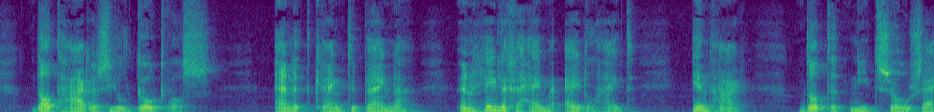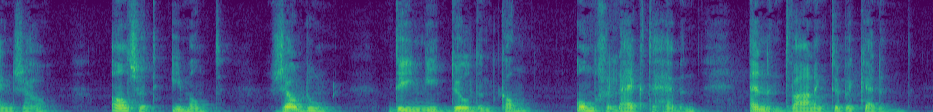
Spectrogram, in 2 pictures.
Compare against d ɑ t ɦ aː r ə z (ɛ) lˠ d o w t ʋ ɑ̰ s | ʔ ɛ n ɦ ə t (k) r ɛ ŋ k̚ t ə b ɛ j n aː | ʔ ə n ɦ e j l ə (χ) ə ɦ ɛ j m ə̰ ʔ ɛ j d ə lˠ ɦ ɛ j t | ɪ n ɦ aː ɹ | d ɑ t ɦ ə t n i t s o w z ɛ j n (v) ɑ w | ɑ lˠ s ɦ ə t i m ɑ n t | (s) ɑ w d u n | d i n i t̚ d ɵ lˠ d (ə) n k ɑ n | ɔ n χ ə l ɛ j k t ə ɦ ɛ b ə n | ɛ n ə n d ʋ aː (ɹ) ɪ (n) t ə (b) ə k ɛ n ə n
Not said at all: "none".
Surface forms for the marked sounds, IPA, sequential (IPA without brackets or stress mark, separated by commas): i, k, χ, z, z, ə, l, ŋ, b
